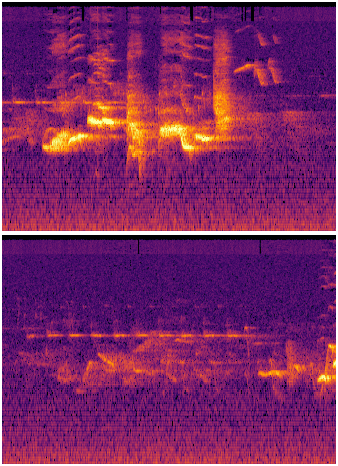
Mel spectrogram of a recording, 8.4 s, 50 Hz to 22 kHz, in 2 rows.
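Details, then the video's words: Field recording of a common blackbird's detailed solo song in Świnoujście, Poland, 25 September 2022: rich, mellow warbled phrases ending in squeaky high twitters, followed by quiet thin whistles before another phrase begins. "Blackbird's solo"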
